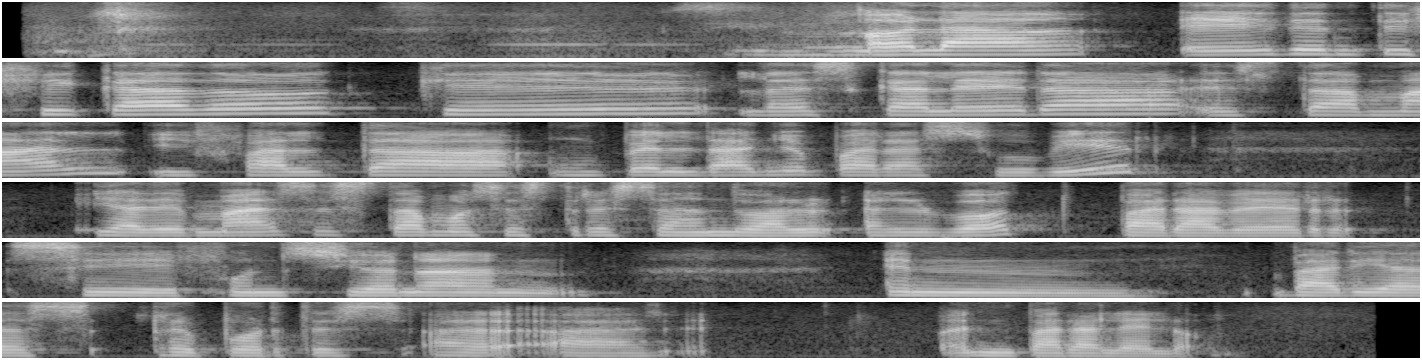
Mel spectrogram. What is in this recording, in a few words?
Voice message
